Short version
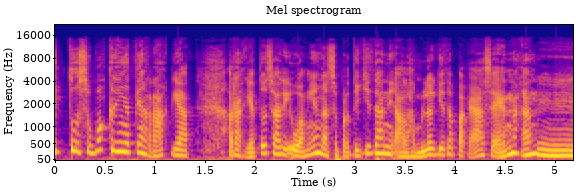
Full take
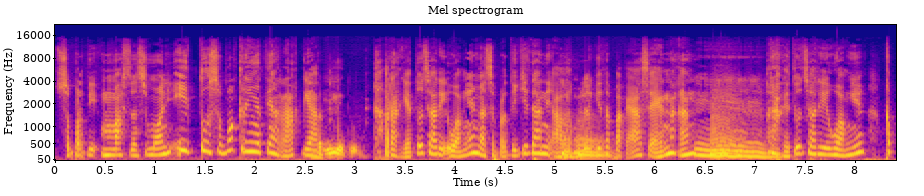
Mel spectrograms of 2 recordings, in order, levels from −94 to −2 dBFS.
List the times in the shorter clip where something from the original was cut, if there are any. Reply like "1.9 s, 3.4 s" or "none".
1.3 s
